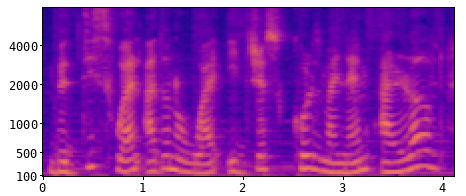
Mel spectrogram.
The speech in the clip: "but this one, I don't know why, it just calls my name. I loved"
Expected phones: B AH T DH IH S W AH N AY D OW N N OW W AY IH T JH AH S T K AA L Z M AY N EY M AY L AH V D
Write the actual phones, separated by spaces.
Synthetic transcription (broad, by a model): B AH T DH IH S W AH N AY D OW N N OW W AY IH T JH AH S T K AA L Z M AY N EY M AY L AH V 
